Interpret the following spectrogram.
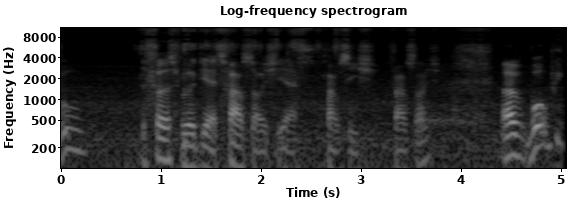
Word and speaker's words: Pfälzische: Pfälzische Ludwigsbahn. Pfälzische Ludwigsbahn. Mannheim Kaiserslautern route preview. It's silent P.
